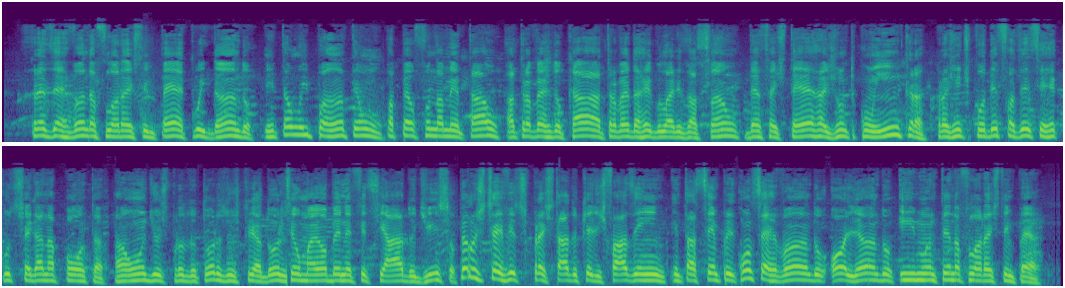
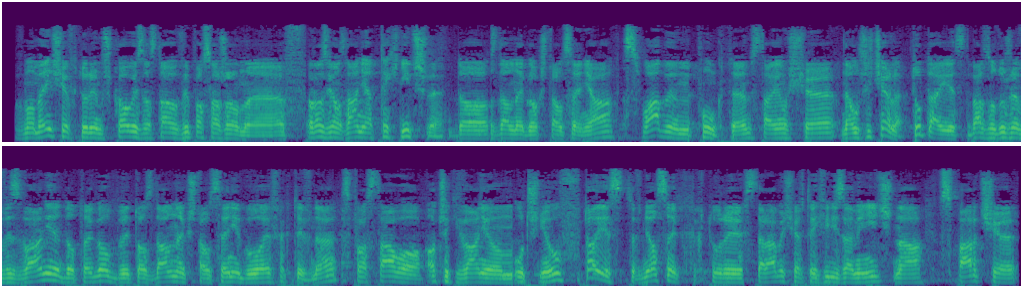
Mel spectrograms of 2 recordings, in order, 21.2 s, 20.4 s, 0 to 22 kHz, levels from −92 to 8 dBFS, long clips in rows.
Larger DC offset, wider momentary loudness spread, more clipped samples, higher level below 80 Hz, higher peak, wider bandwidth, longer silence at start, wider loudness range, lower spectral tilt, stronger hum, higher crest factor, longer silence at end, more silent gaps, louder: neither; about the same, 4 LU vs 4 LU; neither; about the same, -54 dBFS vs -56 dBFS; first, 0 dBFS vs -8 dBFS; about the same, 12 kHz vs 11.5 kHz; about the same, 0.15 s vs 0.15 s; about the same, 2 LU vs 1 LU; first, -5.5 dB/octave vs -3 dB/octave; neither; about the same, 12 dB vs 14 dB; first, 0.2 s vs 0.05 s; neither; first, -12 LUFS vs -23 LUFS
